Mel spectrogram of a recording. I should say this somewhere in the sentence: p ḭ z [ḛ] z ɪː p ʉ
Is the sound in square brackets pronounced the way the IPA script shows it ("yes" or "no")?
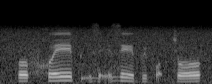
yes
